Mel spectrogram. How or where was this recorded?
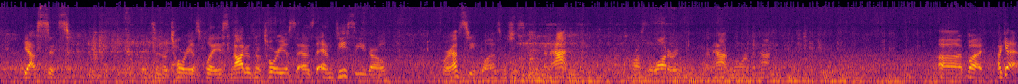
outdoors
